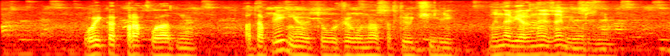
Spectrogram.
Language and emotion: Russian, neutral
